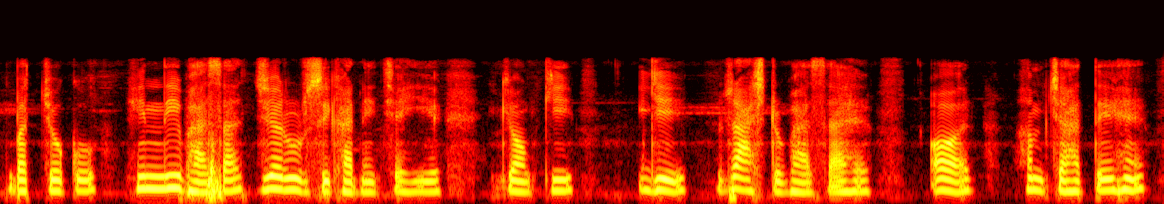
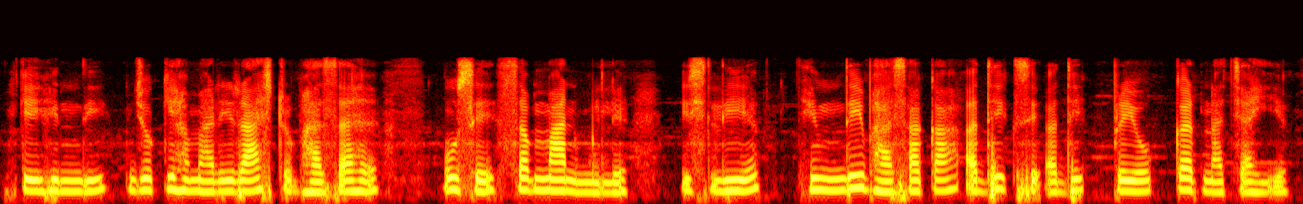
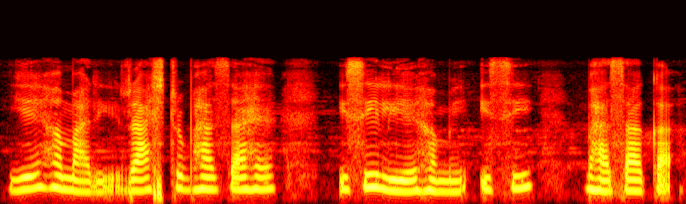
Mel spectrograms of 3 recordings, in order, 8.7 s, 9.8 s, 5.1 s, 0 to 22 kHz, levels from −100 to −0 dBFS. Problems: constant background noise, continuous background conversations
